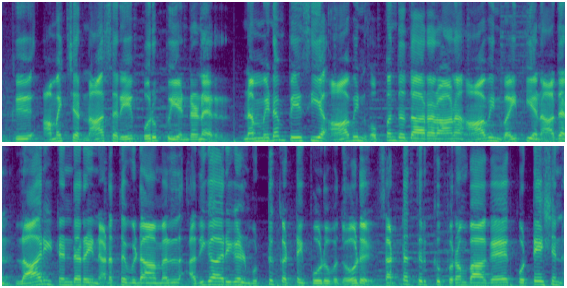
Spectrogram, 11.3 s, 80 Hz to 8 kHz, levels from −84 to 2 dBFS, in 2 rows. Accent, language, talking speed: native, Tamil, 100 wpm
